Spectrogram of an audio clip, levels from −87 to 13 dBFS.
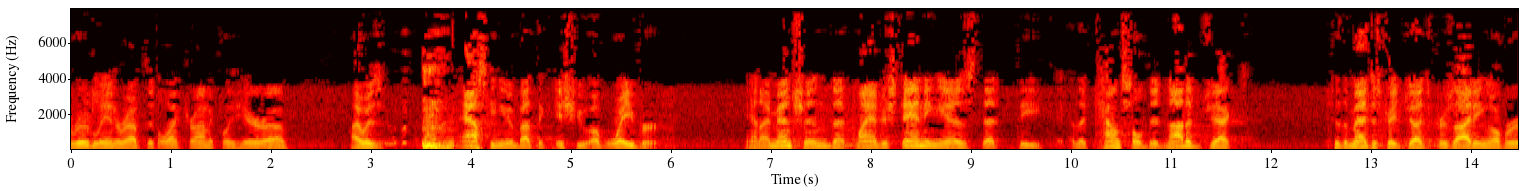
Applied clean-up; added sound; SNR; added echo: none; none; none; none.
